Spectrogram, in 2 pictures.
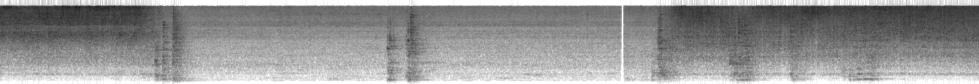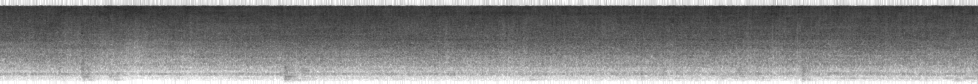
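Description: Chicken and napa cabbage sizzling and hissing in an aluminium pot on a gas burner, with metal tongs knocking against the pot as the chicken is turned. The hiss falls away for several seconds near the start, then runs on steadily.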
